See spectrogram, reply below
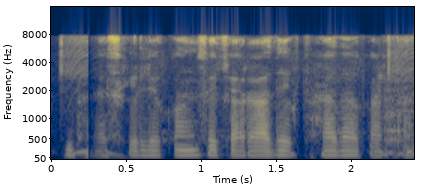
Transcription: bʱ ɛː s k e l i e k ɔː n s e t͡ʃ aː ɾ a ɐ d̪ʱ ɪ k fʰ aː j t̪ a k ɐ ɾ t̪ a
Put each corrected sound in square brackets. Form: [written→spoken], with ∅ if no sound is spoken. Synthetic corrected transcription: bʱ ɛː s k e l i e k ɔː n s e t͡ʃ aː ɾ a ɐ d̪ʱ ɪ k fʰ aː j [t̪→d̪] a k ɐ ɾ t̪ a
